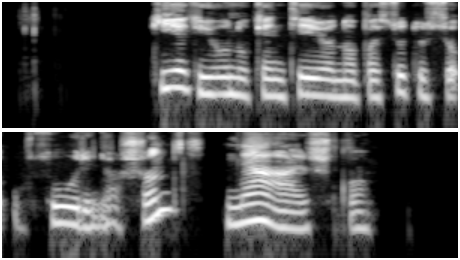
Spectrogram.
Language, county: Lithuanian, Vilnius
